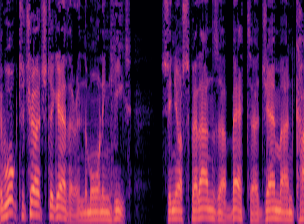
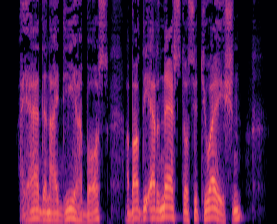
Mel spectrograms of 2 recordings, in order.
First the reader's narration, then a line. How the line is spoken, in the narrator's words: Smilzo whispered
